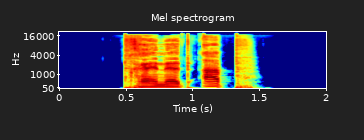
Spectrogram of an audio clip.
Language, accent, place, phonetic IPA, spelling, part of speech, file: German, Germany, Berlin, [ˌtʁɛnət ˈap], trennet ab, verb, De-trennet ab.ogg
- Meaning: second-person plural subjunctive I of abtrennen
